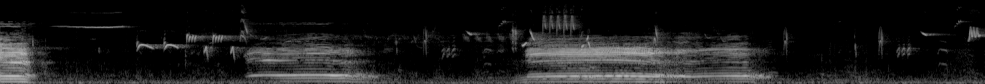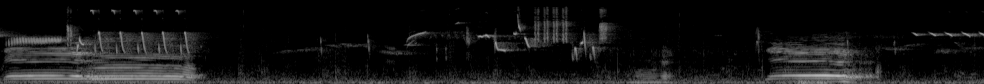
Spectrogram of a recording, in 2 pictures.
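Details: Cows from a herd of dozens in a wide rice field low repeatedly, with about five long, loud moos spaced a few seconds apart, while small birds chirp and twitter high in the background.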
